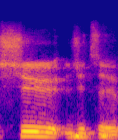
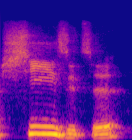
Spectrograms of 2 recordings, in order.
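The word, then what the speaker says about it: 手術: um right i know i know it's shu jutsu but i the other reading um trips me up right yes i'm right so i kept saying for the longest time shizutsu and everybody knew what i meant even though i was saying it wrong so i never got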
